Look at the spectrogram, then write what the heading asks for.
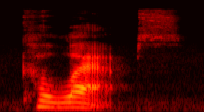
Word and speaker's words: collapse: stressed unstressed and then we have this word which still has two syllables collapse collapse what did I stretch the building collapsed I stressed the last one in this so that one makes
